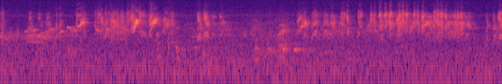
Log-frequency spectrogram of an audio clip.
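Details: Morning birdsong around a farmhouse: several small birds chirping and twittering in overlapping bursts of high, quick notes, fairly distant, with a soft background hiss.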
